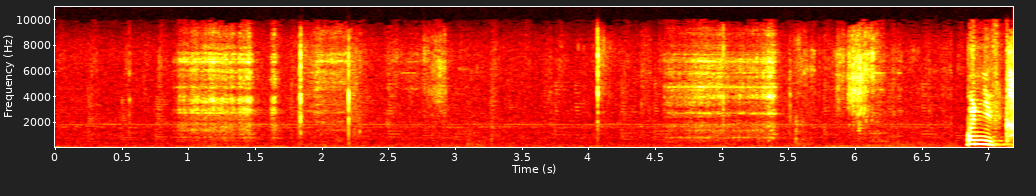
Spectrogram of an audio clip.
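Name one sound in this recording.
A craft knife scrapes and scratches as it cuts through card.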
